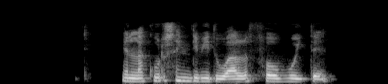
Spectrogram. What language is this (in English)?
Catalan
